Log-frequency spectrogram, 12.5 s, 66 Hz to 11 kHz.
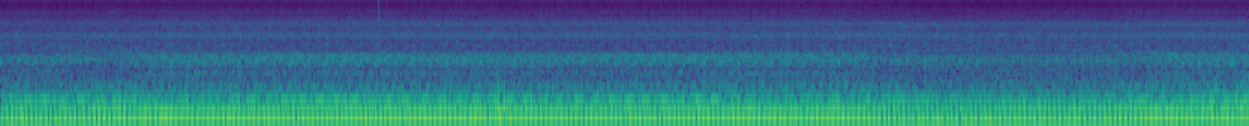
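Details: Ford 7.3L diesel with E4OD transmission idling with misfire while code P1748 is not present; low, slightly uneven chug with an occasional stumble.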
